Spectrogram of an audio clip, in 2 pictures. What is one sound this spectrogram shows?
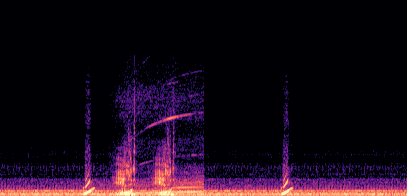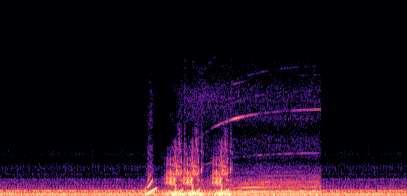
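A cartoon plunger arm stretches out and snaps back with springy, sliding sounds.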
